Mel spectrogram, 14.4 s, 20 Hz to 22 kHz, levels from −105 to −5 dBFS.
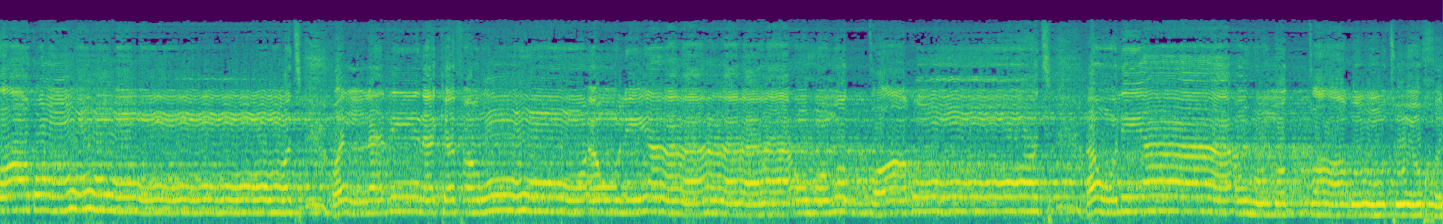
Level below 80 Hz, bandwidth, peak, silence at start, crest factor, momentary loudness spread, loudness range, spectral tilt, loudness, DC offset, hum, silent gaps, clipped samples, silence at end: -42 dBFS; 15.5 kHz; -2 dBFS; 0 s; 8 dB; 2 LU; 1 LU; -3.5 dB/octave; -9 LUFS; 0.2%; none; none; under 0.1%; 0 s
